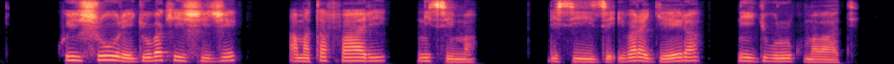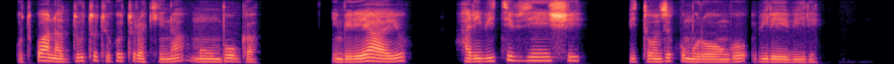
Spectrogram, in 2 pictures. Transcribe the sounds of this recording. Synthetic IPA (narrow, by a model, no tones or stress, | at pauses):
kwiːʃuːɾe̞ɾɟuːβakʰiʃid͡ʒe̞ | a̰matafaːɾi | nisima | ɾisiːze̞ʔiβaɾaɟe̞ɾa | niɾɟuβuɾuɾukumaβaːtʰi̥ | utwaːnaduto̞tuɾiko̞tuɾakʰinamumbuɡa | imbe̞ɾe̞jaːjo̞ | haɾiβitivjiːnʃi | βito̞ːnze̞kumuɾo̞ːŋɡo̞βiɾe̞ːβiɾe̞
